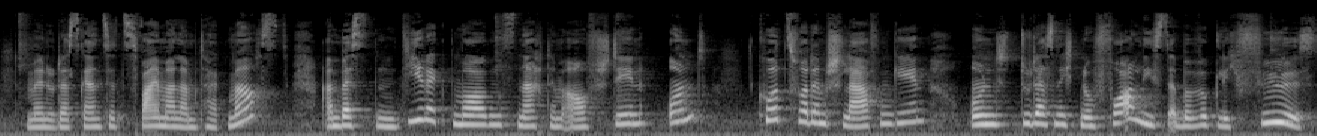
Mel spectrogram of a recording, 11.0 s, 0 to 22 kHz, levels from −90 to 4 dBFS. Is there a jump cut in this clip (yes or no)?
no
